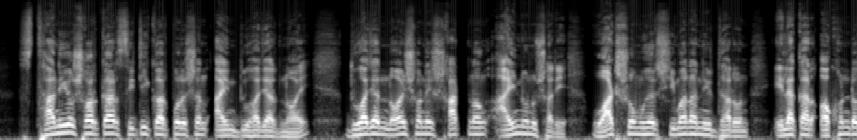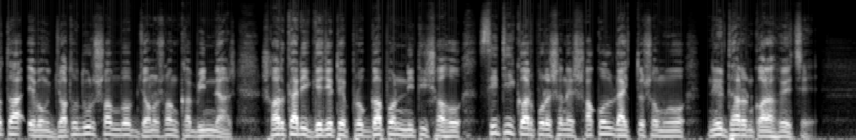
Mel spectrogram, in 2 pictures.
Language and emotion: Bengali, neutral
